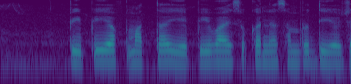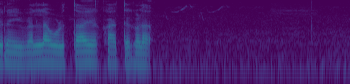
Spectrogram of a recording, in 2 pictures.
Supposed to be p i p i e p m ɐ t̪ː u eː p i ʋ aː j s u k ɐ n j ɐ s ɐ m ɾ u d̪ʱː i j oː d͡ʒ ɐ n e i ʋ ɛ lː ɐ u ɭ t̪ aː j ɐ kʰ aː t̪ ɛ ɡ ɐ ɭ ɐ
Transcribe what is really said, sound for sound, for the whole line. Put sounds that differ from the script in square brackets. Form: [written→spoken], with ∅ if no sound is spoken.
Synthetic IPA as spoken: p i p i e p m ɐ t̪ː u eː p i ʋ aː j s u k ɐ n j ɐ s ɐ m ɾ u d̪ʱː i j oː d͡ʒ ɐ n e i ʋ ɛ lː ɐ u ɭ t̪ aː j ɐ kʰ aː t̪ ɛ ɡ ɐ ɭ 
